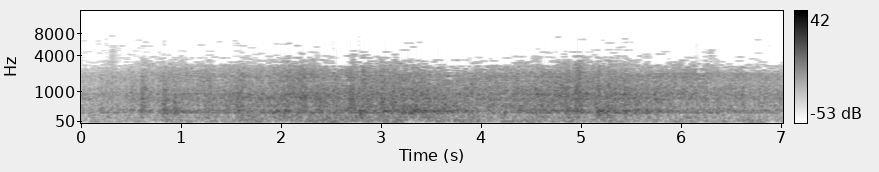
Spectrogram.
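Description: A train rumbles steadily along the rails, a dense, continuous roar with faint rhythmic clatter from the wheels, fairly loud throughout, with no voices.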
